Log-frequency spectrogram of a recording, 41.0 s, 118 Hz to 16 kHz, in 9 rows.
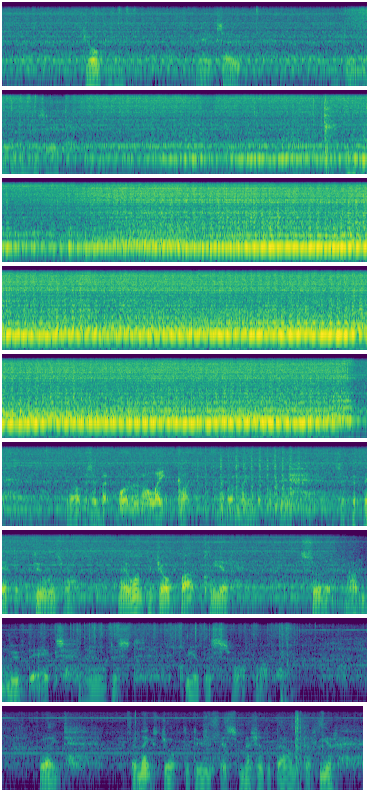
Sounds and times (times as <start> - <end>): Speech: 1.0 - 1.6, 2.4 - 3.0, 4.1 - 5.4, 23.6 - 26.1, 27.0 - 30.3, 31.1 - 33.6, 34.2 - 35.4, 37.0 - 37.4, 38.1 - 40.7.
